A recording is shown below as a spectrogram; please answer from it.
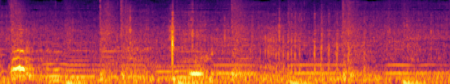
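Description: Background music with held notes, with a few sharp clicks and a brief voice sound right at the start.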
